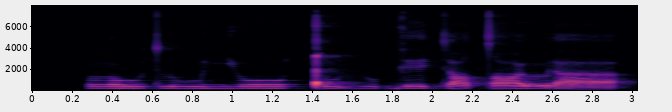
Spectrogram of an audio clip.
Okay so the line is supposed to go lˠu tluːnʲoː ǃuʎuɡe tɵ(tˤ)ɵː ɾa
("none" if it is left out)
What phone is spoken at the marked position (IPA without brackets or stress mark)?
tˤ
